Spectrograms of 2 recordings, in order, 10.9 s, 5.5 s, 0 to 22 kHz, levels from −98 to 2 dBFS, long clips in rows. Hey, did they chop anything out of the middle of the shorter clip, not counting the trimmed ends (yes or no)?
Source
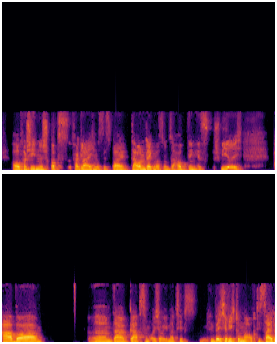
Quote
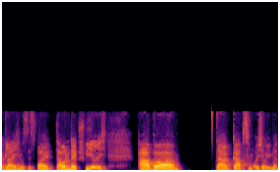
yes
